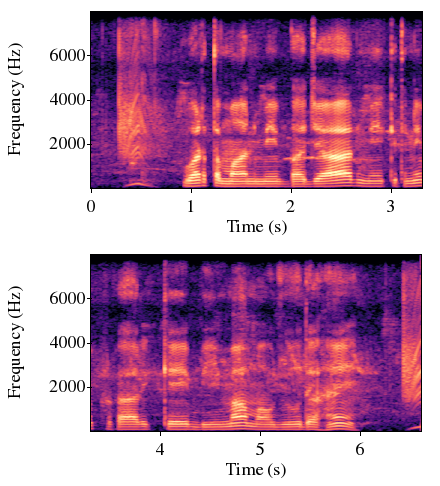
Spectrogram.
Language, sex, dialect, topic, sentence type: Hindi, male, Marwari Dhudhari, banking, question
